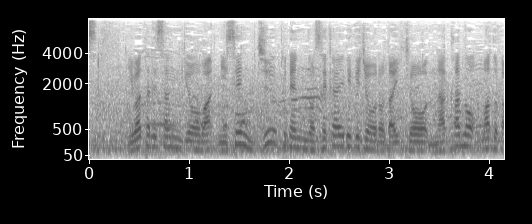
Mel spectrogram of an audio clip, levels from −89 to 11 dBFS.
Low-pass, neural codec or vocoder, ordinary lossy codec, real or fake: none; none; none; real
